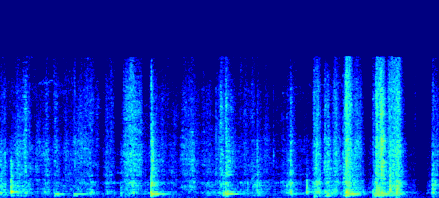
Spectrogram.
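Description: Fabric of a stuff sack rustling and rubbing as a stainless-steel Bush Buddy wood stove is worked down into it, with repeated light scrapes and faint brief ringing from the metal.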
